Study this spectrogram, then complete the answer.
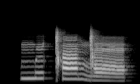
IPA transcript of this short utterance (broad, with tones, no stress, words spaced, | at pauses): mʏ˧ǀʰã˧ŋ͡ǀæ˨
